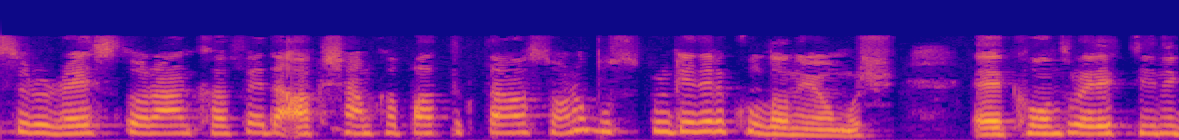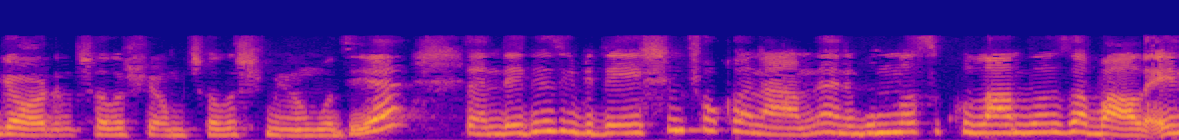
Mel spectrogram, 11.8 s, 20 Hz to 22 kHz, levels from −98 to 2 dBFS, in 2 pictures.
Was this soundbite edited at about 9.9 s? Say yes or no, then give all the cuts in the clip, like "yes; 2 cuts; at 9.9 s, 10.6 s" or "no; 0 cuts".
no; 2 cuts; at 5.1 s, 8.2 s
